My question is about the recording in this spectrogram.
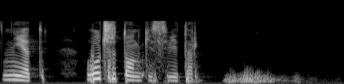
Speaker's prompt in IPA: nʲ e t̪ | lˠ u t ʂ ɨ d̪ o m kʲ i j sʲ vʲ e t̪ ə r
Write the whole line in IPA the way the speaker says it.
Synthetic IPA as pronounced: nʲ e t̪ | lˠ u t ʂ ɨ t̪ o n kʲ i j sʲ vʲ i t̪ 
